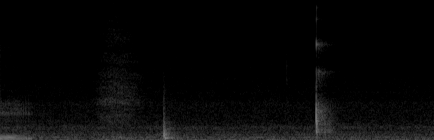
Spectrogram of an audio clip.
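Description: Two short, sharp clicks, a little under a second apart, in a quiet room.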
